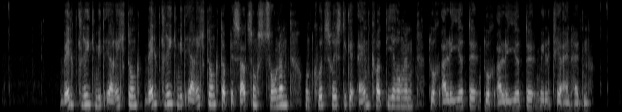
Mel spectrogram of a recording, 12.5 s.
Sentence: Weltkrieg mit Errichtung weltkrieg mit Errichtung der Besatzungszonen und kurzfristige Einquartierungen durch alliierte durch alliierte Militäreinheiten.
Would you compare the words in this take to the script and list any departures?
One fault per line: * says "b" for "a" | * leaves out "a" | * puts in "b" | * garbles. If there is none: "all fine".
all fine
